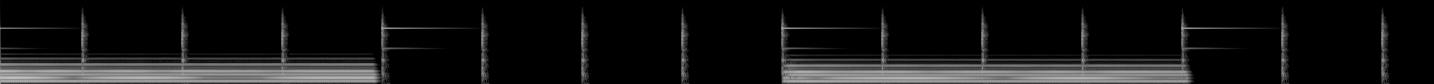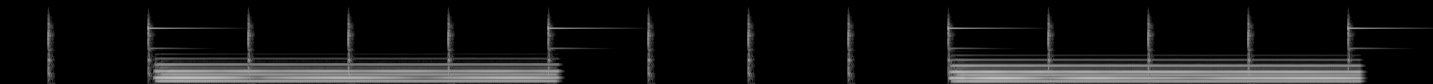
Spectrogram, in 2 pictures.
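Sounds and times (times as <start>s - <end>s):
brass in Eb: 0.1s - 3.8s, 7.9s - 11.8s, 15.9s - 19.8s, 24.2s - 27.9s.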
